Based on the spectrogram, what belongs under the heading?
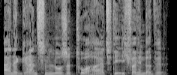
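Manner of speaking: hoch, laut und langsam, voller Empörung; empörter Freund. A narrator's reading. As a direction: jedes Wort der Torheit anklagen. Aufgebrachter Freund stellt Ferguson zur Rede. (höher, lauter und langsam empört)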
